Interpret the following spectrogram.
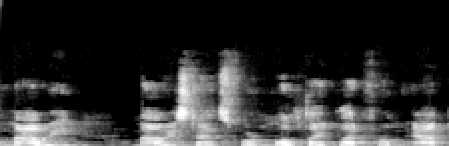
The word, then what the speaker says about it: MAUI: This is called MAUI. MAUI stands for Multi-Platform App UI. The P is silent because MPOWI sounds like you're punching somebody.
